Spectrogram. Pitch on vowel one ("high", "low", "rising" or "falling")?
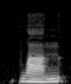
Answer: low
